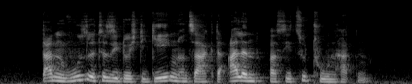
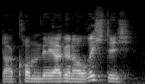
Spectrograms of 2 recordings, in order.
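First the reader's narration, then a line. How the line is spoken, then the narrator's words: Calling from afar. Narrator (German): rief er schon von Weitem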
